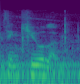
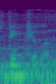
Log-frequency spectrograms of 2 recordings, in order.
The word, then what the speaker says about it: Vinculum: I pronounced it vinculum, but it's vinculum.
